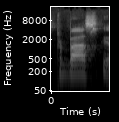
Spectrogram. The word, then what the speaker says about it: proboscis: Heinrich, I believe you found a stinger, some kind of a proboscis, or proboscis, depending on how you would like to pronounce it. That's, where I'm from. Yeah. It's proboscis.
